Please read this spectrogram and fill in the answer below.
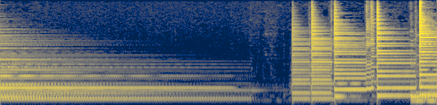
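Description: Peaceful instrumental music: a held chord fades away over about two and a half seconds, and after a brief pause new notes start again one after another.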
